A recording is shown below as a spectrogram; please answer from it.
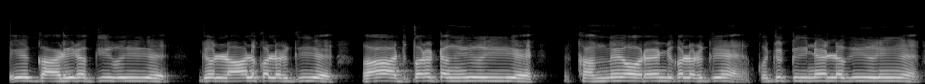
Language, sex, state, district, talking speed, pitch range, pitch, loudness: Hindi, male, Maharashtra, Aurangabad, 155 wpm, 155-165 Hz, 160 Hz, -17 LUFS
